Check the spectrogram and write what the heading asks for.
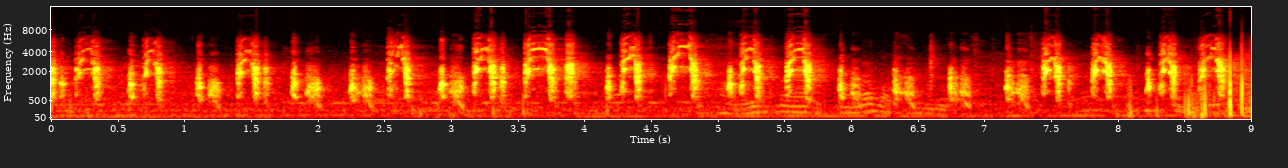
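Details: Loud rhythmic chukar calling from a partridge kept for hunting: grating, accented chuk-chuk notes repeated in rapid runs for several seconds.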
